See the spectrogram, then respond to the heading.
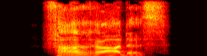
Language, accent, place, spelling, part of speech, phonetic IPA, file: German, Germany, Berlin, Fahrrades, noun, [ˈfaːɐ̯ˌʁaːdəs], De-Fahrrades.ogg
- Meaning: genitive singular of Fahrrad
